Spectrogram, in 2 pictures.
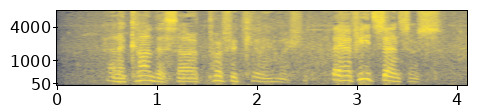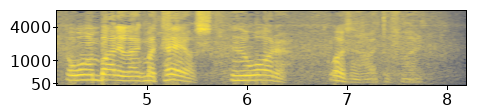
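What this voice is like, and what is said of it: Odd bayou-style put-on accent. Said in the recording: “he's doing an accent ... What is the accent? ... it's kind of a bayou thing”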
